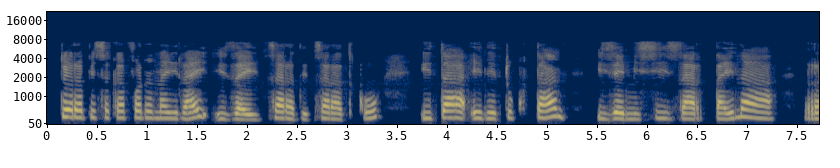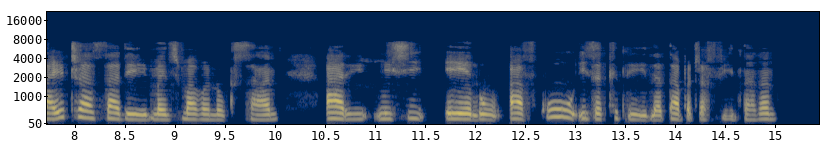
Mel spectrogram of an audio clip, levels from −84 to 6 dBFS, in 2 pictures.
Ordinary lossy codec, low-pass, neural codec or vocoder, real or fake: AAC, 32 kbps; 7.2 kHz; vocoder, 44.1 kHz, 128 mel bands every 512 samples, BigVGAN v2; fake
